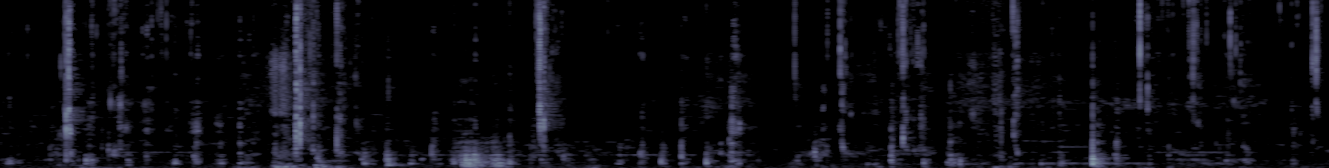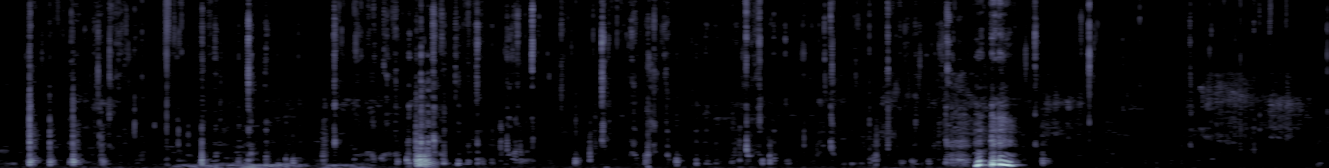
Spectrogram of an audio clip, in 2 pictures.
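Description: Close-miked mouth sounds of eating: wet chewing and lip smacking on a mouthful of smoked pork and rice eaten by hand, with a short, louder throaty mouth sound near the end.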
